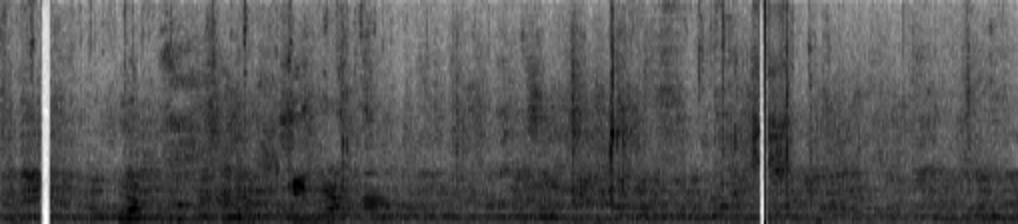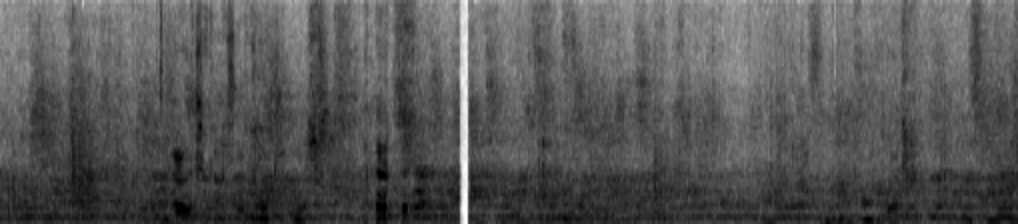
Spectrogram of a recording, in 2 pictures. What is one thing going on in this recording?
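Small game pieces click softly on a tabletop board.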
